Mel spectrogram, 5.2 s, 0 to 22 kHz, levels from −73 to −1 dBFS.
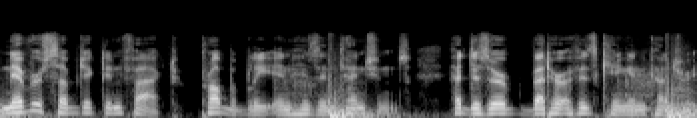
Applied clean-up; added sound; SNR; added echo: none; Truck; 9 dB; none.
